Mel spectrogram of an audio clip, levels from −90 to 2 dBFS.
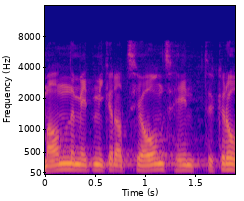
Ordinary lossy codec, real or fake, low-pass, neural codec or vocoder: none; real; 7.2 kHz; none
